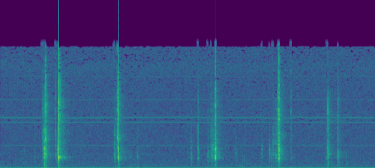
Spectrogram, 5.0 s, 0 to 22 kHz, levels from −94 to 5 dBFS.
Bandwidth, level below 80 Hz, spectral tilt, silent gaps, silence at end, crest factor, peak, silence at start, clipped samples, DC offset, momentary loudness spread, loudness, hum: 17 kHz; -40 dBFS; 0.5 dB/octave; none; 0 s; 28 dB; 0 dBFS; 0 s; under 0.1%; under 0.1%; 22 LU; -23 LUFS; none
